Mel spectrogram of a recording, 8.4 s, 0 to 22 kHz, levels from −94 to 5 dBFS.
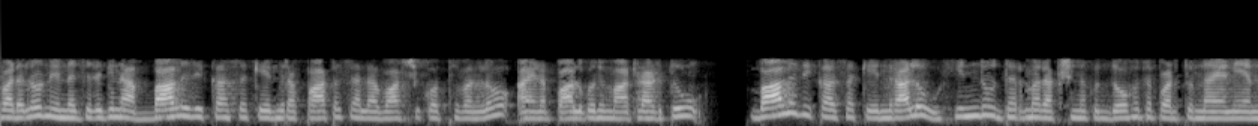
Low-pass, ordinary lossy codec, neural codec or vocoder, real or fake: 3.6 kHz; AAC, 24 kbps; codec, 24 kHz, 6 kbps, HILCodec; fake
